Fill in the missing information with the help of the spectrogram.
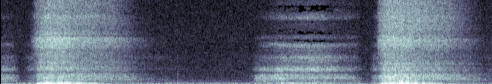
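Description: Repeated rough breaths in sleep, two louder snorting snores with a softer one between, about five seconds apart. Noisy breathing and snoring.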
